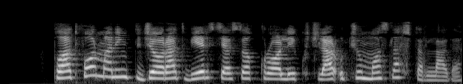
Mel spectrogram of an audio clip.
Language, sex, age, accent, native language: Uzbek, female, 18-24, Navoiy, Uzbek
